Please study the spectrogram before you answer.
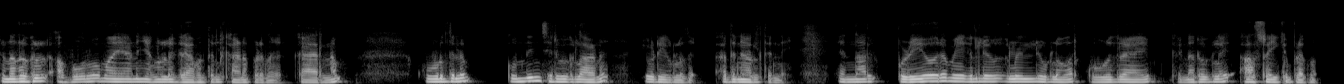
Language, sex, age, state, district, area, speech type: Malayalam, male, 18-30, Kerala, Wayanad, rural, spontaneous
